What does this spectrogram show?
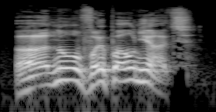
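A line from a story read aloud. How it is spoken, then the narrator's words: Growl. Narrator (Russian): рыкнул Жак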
